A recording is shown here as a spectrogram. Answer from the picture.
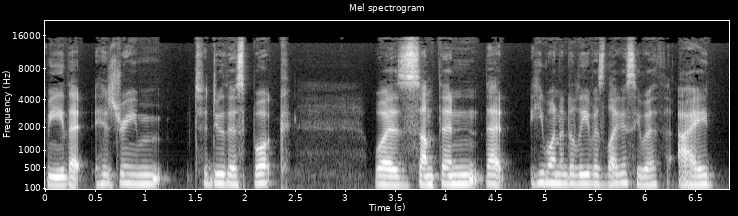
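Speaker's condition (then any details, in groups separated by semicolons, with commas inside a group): No condition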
